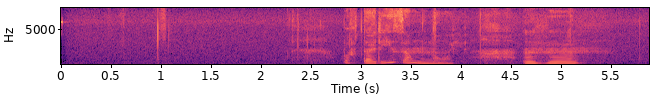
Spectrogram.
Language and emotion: Russian, neutral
